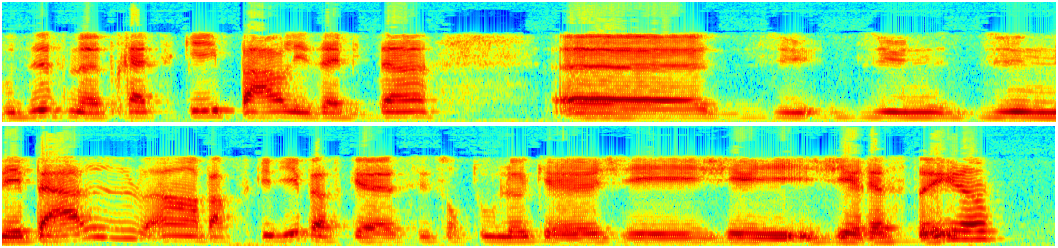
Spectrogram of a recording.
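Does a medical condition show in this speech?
Yes: stuttering; acceptance of stutter an ongoing process; stutter openly disclosed, no longer hidden in media interviews, less stress about it; formerly stressed in media interviews from fear of stuttering; here repeated sounds, repeated words.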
